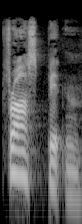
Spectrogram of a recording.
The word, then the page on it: frostbitten: British English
